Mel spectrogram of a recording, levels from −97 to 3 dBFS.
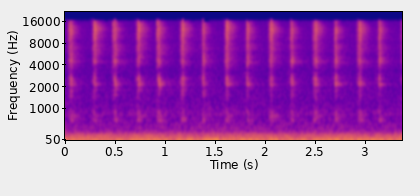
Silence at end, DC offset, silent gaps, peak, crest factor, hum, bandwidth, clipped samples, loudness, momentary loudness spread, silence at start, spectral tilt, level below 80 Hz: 0 s; under 0.1%; none; -6 dBFS; 26 dB; none; 17 kHz; under 0.1%; -32 LUFS; 3 LU; 0 s; -2 dB/octave; -36 dBFS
